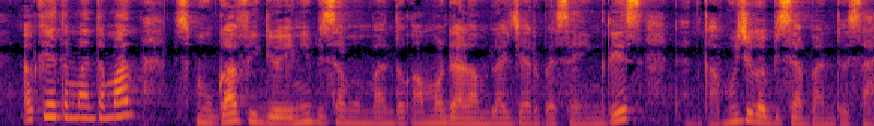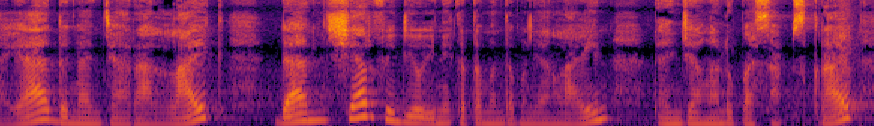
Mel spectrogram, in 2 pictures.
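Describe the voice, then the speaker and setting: A woman's voice: sits low, dark tone, a little hiss or hum. A woman teaching English pronunciation, patiently repeating each word several times. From Indonesia. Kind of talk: explaining lesson, modeling pronunciations.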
